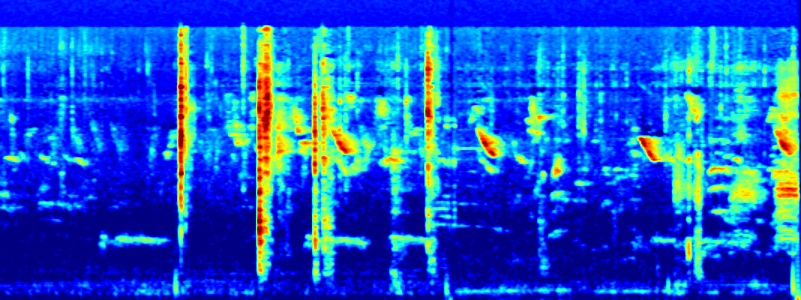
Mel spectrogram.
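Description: Small birds chirping, repeated short notes that fall in pitch, fairly quiet. A few sharp clicks or knocks stand out louder, about two and a half, three and a half, four and six seconds in.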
